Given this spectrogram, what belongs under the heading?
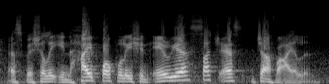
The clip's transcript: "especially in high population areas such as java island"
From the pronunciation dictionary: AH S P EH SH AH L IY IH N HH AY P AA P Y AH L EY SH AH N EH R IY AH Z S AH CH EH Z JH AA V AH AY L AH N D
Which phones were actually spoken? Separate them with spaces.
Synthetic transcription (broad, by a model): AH S P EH SH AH L IY IH N HH AY P AA P Y AH L EY SH AH N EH R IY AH S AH CH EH S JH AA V AY L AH N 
